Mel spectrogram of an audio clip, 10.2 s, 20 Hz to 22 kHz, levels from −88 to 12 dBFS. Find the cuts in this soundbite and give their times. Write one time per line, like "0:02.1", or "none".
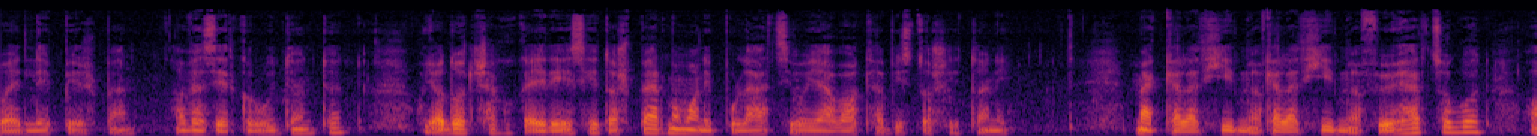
0:01.0
0:02.9
0:08.4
